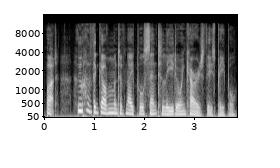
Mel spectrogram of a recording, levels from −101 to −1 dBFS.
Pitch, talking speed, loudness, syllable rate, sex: 130 Hz, 215 wpm, -18 LUFS, 6.5 syllables/s, male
